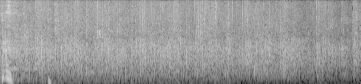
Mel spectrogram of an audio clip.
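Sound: audience clapping hands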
